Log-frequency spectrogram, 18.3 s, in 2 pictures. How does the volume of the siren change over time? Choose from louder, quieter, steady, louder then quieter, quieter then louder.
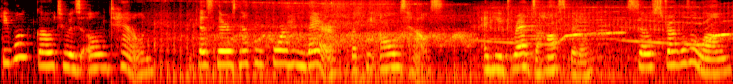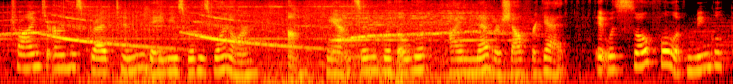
louder.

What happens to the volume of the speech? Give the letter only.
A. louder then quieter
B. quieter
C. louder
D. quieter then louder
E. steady
E.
